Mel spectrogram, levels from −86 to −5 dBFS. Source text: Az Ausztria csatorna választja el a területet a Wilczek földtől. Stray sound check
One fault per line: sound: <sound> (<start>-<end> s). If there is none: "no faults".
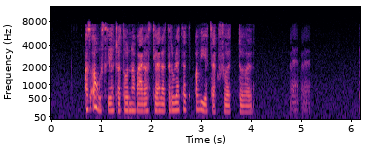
sound: laugh (4.8-5.2 s)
